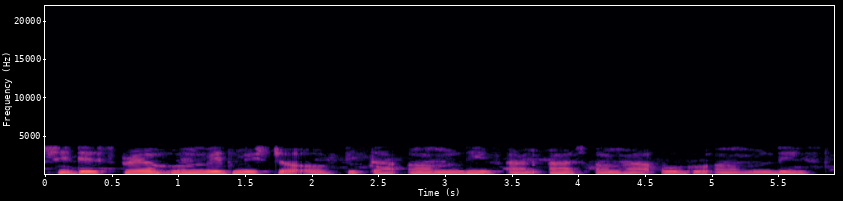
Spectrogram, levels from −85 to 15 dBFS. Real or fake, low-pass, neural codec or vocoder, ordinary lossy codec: fake; 3.6 kHz; vocoder, 22.05 kHz, 80 mel bands, WaveNeXt; none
